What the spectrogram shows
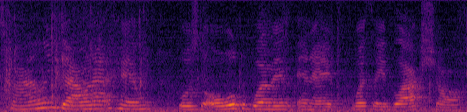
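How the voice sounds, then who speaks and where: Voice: mid-range voice, steady tone, measured pace, distant mic. A child of about eight or nine reading scripted story narration in a school readers' theater. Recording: echoey, noisy room from afar.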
